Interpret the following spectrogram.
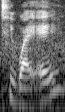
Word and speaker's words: Tya: Can I get you to say your name and spell that out again? Yes. First name is Tya, Tya.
